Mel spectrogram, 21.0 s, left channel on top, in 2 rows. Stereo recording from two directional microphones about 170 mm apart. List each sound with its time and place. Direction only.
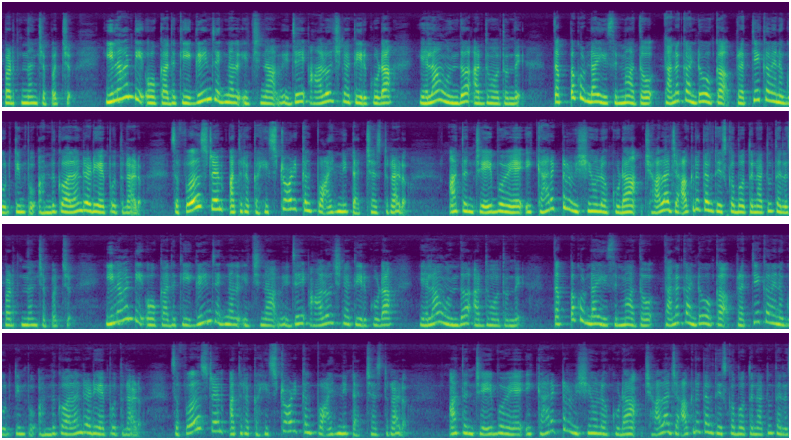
0.3 s a woman's voice: 20° left (ahead or behind)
